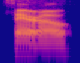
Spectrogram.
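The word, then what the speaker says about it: F.HERO: It's a band, and apparently you say it as Pharaoh for F Hero.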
